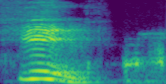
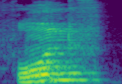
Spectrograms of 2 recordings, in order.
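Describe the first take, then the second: First: The vowel sounds like 'ee'. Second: The vowel sounds like 'oo'. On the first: The speaker calls it right. "ये यू है फिन्फ" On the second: The speaker calls it wrong. "इसको आपने फुन्फ नहीं कहना"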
